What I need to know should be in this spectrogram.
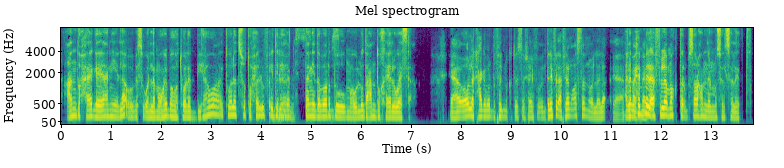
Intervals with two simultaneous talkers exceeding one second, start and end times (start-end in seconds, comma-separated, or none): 4.2-5.6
